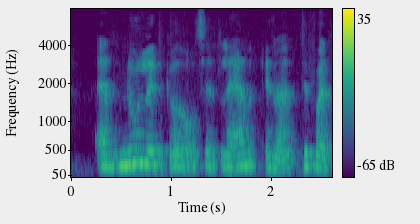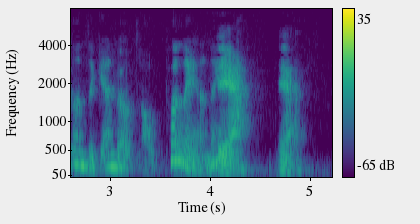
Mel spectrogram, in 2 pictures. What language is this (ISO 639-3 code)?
dan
